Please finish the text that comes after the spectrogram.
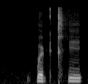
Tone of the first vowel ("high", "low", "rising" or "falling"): high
